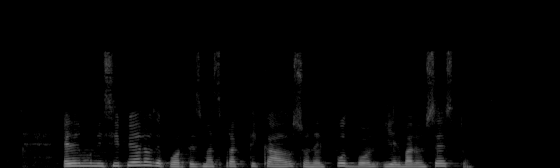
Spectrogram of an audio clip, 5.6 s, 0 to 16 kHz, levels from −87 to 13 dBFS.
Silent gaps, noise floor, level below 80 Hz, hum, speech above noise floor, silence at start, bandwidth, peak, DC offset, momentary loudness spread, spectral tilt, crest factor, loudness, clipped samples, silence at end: none; under -90 dBFS; -84 dBFS; none; over 47 dB; 0.65 s; 11.5 kHz; -26 dBFS; under 0.1%; 6 LU; -7 dB/octave; 18 dB; -43 LUFS; under 0.1%; 0.9 s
